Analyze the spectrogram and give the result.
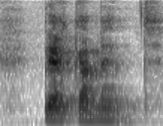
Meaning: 1. parchment (material, uncountable) 2. a document such as a certificate scribed on parchment
- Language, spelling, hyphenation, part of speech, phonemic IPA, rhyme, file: Dutch, perkament, per‧ka‧ment, noun, /ˌpɛr.kaːˈmɛnt/, -ɛnt, Nl-perkament.ogg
